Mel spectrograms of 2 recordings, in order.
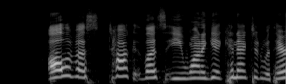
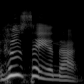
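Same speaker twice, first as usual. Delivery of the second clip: ordinary talk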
